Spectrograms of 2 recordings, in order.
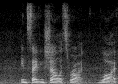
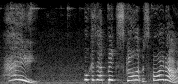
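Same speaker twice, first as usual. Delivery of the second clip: put-on high, loud excited boy voice; a kid thrilled at a big spider; boy's excited call; 8 dB louder, slower than usual. Avery calling out to Fern about the spider, high and excited.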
